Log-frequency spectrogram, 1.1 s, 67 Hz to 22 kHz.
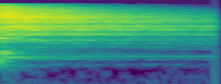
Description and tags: Recording of a single stroke played on the instrument Qibo, a type of cymbals used in Beijing Opera percussion ensembles. Played by Ying Wan of the London Jing Kun Opera Association. Recorded by Mi Tian at the Centre for Digital Music, Queen Mary University of London, UK in September 2013 using an AKG C414 microphone under studio conditions. This example is a part of the "naobo" class of the training dataset used in [1].
qmul, icassp2014-dataset, qibo-instrument, beijing-opera, chinese, idiophone, peking-opera, compmusic, chinese-traditional, cymbals, percussion, china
